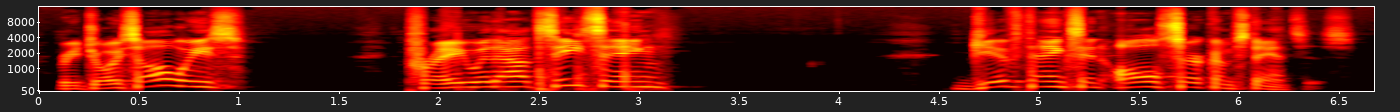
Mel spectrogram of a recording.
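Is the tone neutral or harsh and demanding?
harsh. It is read in a harsh, demanding tone.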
